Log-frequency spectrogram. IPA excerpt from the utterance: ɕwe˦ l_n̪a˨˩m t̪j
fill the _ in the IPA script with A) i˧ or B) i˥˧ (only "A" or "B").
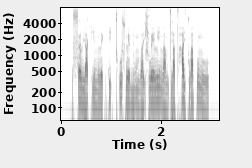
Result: B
